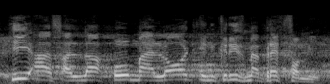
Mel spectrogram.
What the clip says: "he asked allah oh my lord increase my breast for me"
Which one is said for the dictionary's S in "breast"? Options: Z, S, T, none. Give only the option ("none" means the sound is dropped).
none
